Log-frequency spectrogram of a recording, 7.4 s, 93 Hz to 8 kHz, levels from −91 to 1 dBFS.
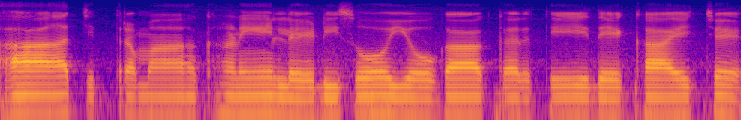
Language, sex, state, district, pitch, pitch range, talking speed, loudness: Gujarati, male, Gujarat, Gandhinagar, 110 Hz, 105-110 Hz, 75 wpm, -19 LUFS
